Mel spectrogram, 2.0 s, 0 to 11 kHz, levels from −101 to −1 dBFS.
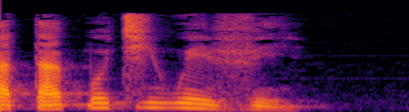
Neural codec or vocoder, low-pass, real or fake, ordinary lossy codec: none; 7.2 kHz; real; MP3, 32 kbps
